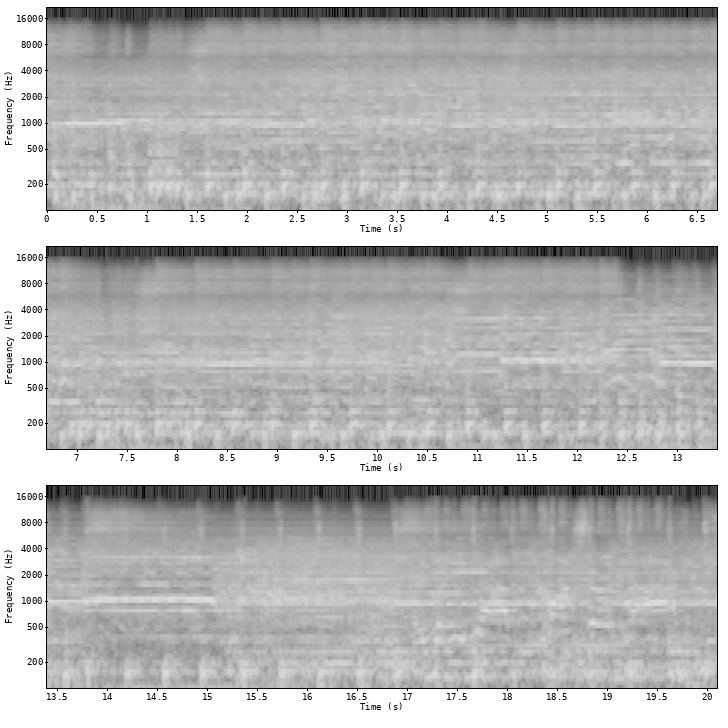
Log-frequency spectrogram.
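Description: Live rock band playing a song at full volume: distorted electric guitars, bass and drums, with the singer yelling and singing over them. The full band kicks in right at the start.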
